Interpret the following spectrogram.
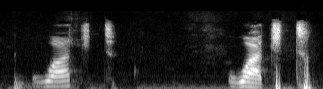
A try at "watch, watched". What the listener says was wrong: In the last one, I couldn't see any difference. Listen again. Watch, watched.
